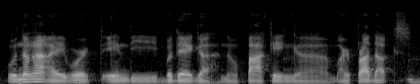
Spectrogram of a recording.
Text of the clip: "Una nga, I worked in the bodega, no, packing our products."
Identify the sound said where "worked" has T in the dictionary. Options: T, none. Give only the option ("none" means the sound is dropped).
T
